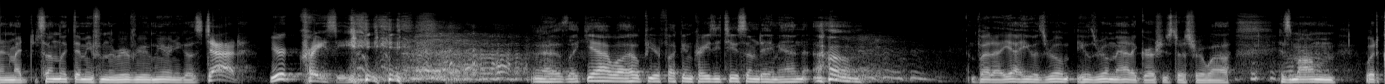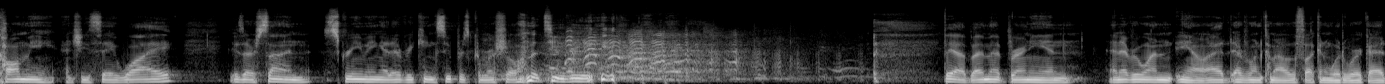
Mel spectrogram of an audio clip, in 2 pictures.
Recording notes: This story was recorded live at Buntport Theater.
